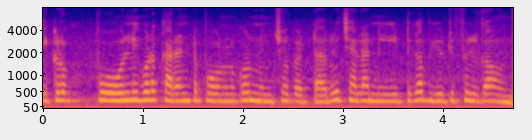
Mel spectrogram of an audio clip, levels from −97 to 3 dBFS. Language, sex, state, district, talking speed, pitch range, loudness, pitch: Telugu, female, Andhra Pradesh, Guntur, 190 wpm, 215-240 Hz, -22 LUFS, 225 Hz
